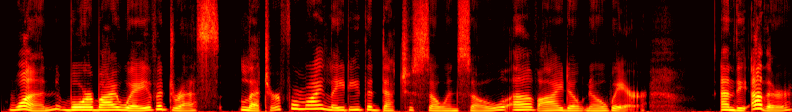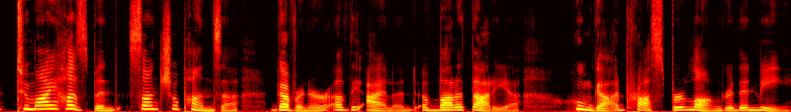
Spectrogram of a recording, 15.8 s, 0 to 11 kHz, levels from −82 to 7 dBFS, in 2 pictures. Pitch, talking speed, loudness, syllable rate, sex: 235 Hz, 150 wpm, -20 LUFS, 4.3 syllables/s, female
